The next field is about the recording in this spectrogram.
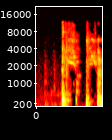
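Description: Coughing from someone whose water went down the wrong way: two short, faint coughing bursts a half second apart, the second breaking into a double hack.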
